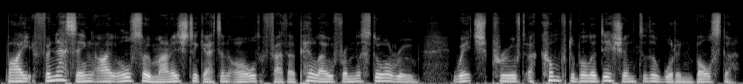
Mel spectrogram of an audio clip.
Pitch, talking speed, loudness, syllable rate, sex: 135 Hz, 195 wpm, -17 LUFS, 5.8 syllables/s, male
